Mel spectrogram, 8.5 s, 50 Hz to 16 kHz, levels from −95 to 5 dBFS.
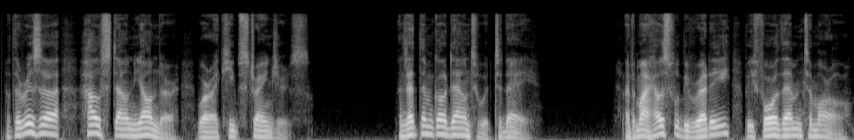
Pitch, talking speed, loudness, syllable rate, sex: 120 Hz, 210 wpm, -18 LUFS, 6.5 syllables/s, male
